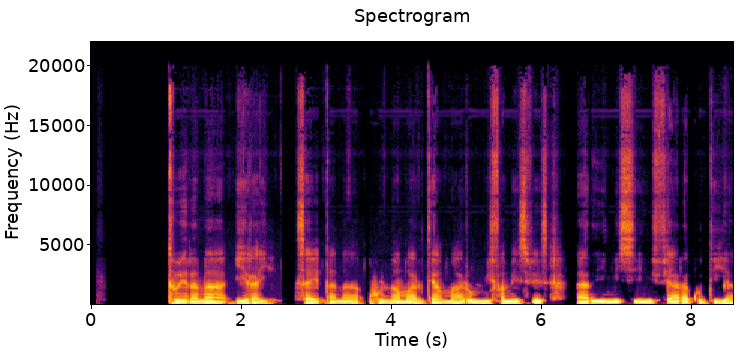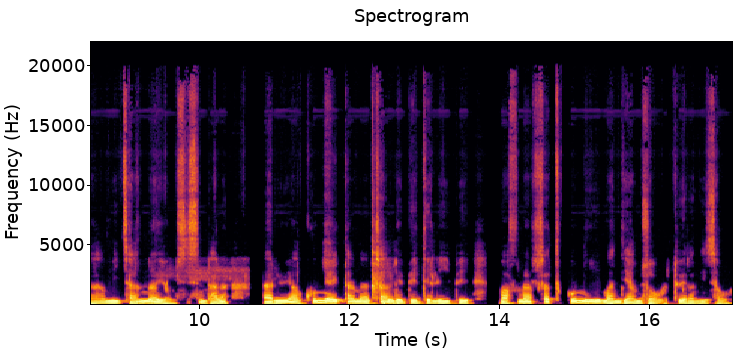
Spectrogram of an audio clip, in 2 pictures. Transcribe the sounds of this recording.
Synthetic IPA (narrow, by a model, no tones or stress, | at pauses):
t̪ueɾanəiɾaj | z̥ajet̪anəulunəmaɾud̪eəmaɾunmifamezivezi̥aɾimisiifiaɾəkud̪iəmid͡zaninaewamisi̥sinɖ͡ʐalə | aɾewankʰuniait̪anəʈ͡ʂanlebed̪eleibe | mafinaɾaʈ͡ʂat̪u̥kunimand̪eamizawt̪ueɾanizaw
